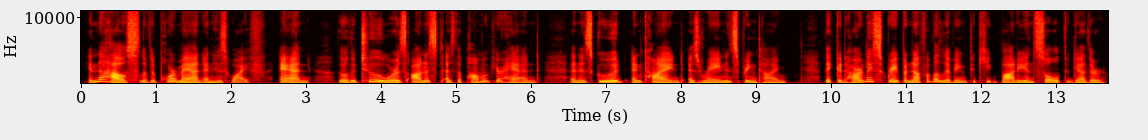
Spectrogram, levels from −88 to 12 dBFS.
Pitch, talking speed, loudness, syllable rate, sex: 190 Hz, 205 wpm, -21 LUFS, 4.8 syllables/s, female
